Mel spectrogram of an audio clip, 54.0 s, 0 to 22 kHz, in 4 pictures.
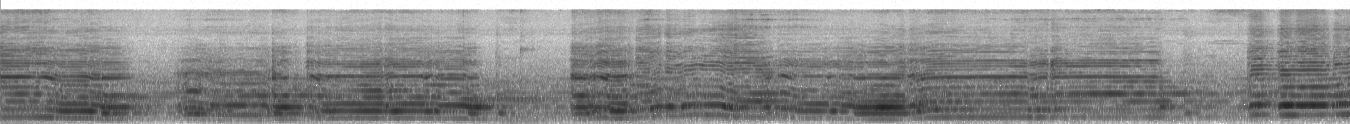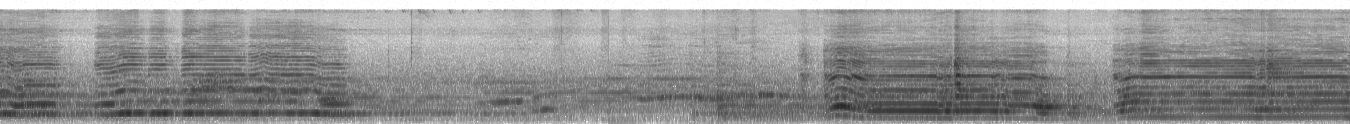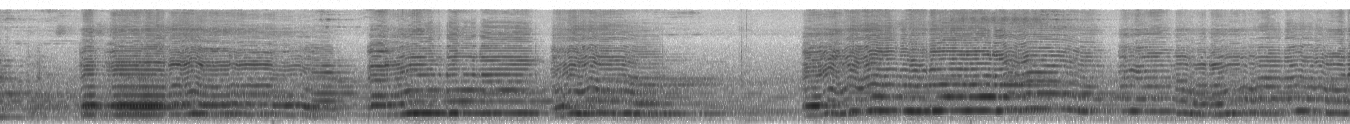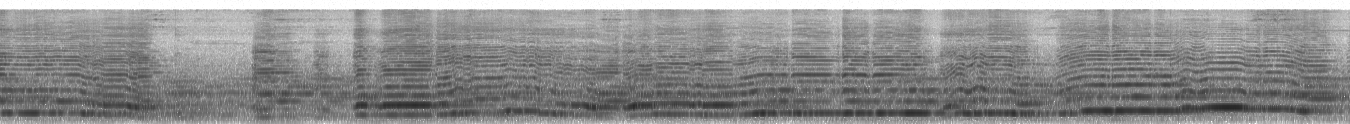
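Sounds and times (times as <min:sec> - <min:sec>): bowed sarangi melody: 0:00.0 - 0:54.0.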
